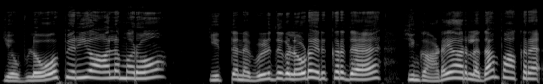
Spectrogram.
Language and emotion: Tamil, surprised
